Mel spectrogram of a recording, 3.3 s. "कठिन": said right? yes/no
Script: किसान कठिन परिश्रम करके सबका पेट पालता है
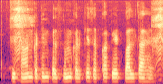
yes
